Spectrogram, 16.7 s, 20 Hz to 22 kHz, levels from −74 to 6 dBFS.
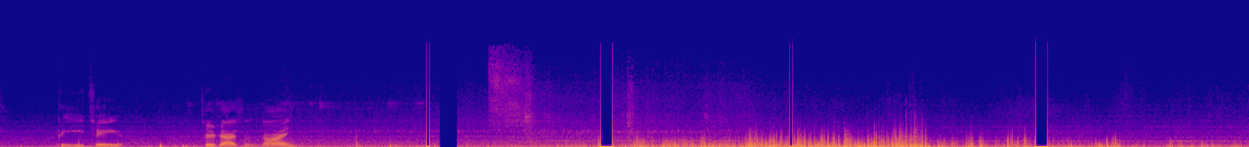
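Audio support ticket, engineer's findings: Invalid numbers at full scale: single hard bangs at 5.68 s and 10.52 s (40 ms blocks). Loud pops framing a dead gap at 8.00–8.16 s and 13.80–13.96 s (160 ms blocks). Probable DSP stage producing infinite or invalid values, clamped to full scale per block. Unlike a dropout, the edges are violent.

Playback stall: audio cuts out in mid-flow at 5.86 s and comes back at 6.09 s, a gap of about 235 ms. Likely cause is a starved buffer or blocked playback thread. Unlike the full-scale blocks, the gap is plain silence with no pops at its edges.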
